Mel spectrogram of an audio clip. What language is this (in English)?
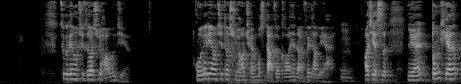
Chinese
